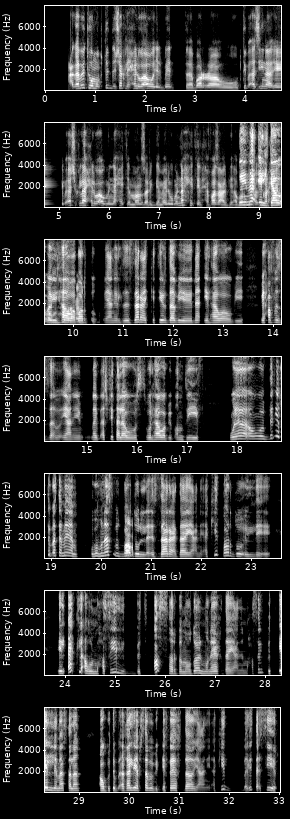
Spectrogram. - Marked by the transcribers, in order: distorted speech
- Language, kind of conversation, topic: Arabic, podcast, إيه رأيك في تغيّر المناخ، وإزاي مأثر على حياتنا اليومية؟
- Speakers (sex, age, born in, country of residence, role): female, 65-69, Egypt, Egypt, host; male, 25-29, Egypt, Egypt, guest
